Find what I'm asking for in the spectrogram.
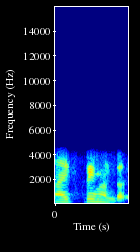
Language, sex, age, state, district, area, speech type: Malayalam, female, 60+, Kerala, Idukki, rural, conversation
